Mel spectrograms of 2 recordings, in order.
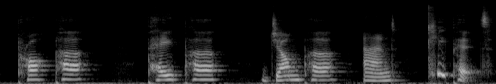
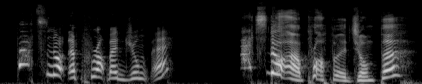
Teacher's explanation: glottalized p will happen when a p is between two vowel sounds for example in the following words and phrases proper paper jumper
